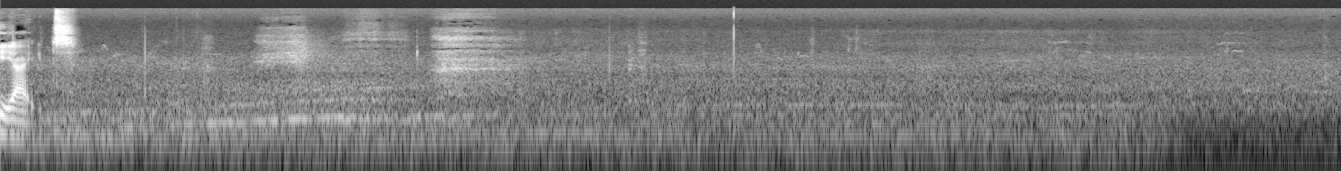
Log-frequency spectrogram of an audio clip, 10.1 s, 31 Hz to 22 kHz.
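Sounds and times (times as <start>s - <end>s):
distant diesel locomotive engine: 0.0s - 10.0s.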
